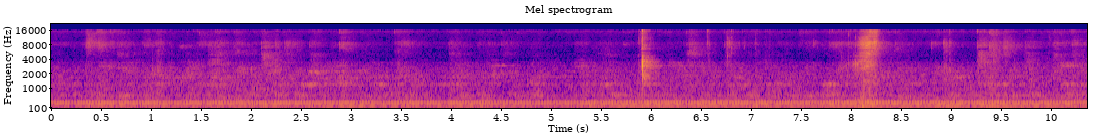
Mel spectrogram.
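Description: A mandarin orange being peeled by hand: faint crackling of the rind pulling away, with one sharp snap about six seconds in and a louder tearing crackle about eight seconds in, over a steady low hum.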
